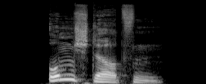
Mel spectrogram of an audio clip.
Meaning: 1. to fall over 2. to topple, to cause to fall over 3. to overthrow
- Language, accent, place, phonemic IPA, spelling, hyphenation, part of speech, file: German, Germany, Berlin, /ˈʊmˌʃtʏʁt͡sn̩/, umstürzen, um‧stür‧zen, verb, De-umstürzen.ogg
